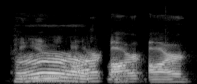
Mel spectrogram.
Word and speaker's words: Purrrelor: guess because it's supposed to be like per, so he has 3 R's.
